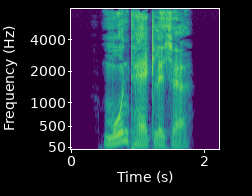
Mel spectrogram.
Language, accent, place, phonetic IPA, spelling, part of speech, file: German, Germany, Berlin, [ˈmoːnˌtɛːklɪçə], montägliche, adjective, De-montägliche.ogg
- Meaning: inflection of montäglich: 1. strong/mixed nominative/accusative feminine singular 2. strong nominative/accusative plural 3. weak nominative all-gender singular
